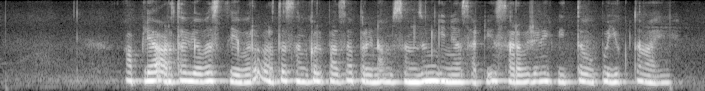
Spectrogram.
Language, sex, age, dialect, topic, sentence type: Marathi, female, 31-35, Northern Konkan, banking, statement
